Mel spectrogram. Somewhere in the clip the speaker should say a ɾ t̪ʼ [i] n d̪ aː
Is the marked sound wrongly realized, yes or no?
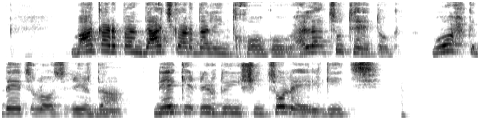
yes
